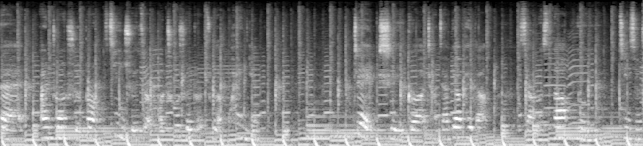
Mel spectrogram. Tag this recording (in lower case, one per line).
music
speech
